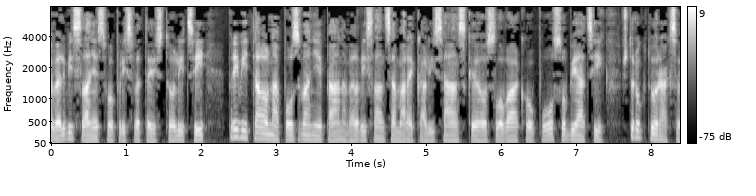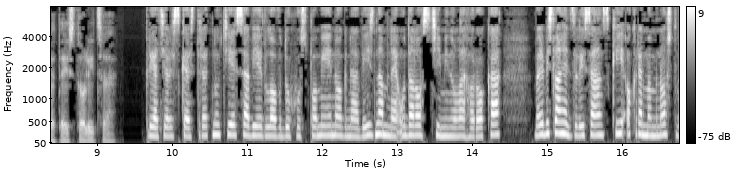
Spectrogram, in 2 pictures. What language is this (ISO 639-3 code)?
slk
